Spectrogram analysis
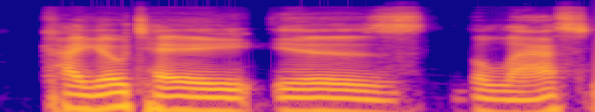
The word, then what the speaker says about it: Kaiyote: Yeah, so Hiatus Coyote, and Coyote is spelled Kaiyote.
